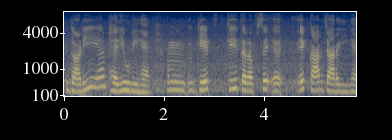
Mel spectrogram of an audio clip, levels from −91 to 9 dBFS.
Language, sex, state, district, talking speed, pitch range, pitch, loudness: Hindi, female, Maharashtra, Pune, 155 wpm, 210-250 Hz, 235 Hz, -21 LUFS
